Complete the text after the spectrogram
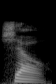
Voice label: "siau3", Taiwanese syllable

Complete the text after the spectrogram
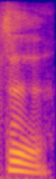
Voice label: "zii3", Taiwanese syllable

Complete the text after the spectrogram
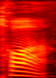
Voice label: "tua3", taiwanese

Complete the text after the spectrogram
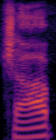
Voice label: "zhap5", Taiwanese syllable

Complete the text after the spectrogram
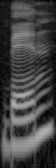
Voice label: "bhen9", taiwanese

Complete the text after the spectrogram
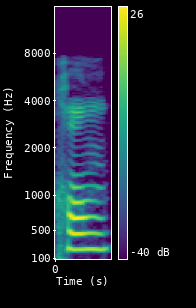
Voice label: "kong1", taiwanese syllables

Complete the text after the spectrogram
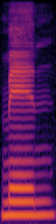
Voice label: "men2", Taiwanese

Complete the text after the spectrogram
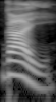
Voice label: "ghai4", Taiwanese

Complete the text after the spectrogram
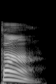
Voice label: "gann4", Taiwanese

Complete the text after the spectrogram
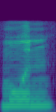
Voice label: "mun1", taiwanese syllables

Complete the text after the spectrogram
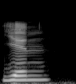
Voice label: "ien1", taiwanese syllables

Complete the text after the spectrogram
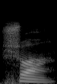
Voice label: "shua3", taiwanese Syllables

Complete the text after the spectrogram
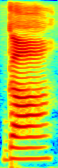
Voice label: "gha1", Taiwanese syllable

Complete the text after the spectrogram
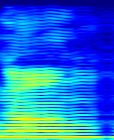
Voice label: "ngang2", Taiwanese syllable

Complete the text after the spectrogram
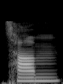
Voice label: "cam2", taiwanese syllables

